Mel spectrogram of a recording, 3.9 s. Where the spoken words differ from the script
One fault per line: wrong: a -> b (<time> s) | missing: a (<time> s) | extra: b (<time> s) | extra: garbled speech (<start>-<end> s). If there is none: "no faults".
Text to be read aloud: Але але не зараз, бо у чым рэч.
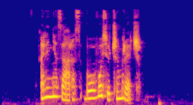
missing: але (1.0 s)
extra: вось (2.0 s)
